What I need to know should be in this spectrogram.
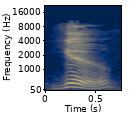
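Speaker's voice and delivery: "You" said strongly and stretched, standing alone; stress on You. Shown as a demonstration. Teacher marking the verse's second contrast, stressing "You". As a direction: lean hard on "You" as the emphatic word. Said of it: "I will stress the four emphatic pronouns".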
